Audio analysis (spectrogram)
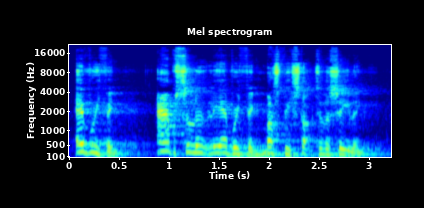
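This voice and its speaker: A high, eager monkey barking out orders in a rush of excitement as a man puts him on for a storybook reading. His voice leaps up and down and trails off into a long reverb. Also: brisk. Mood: excited bossing. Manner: excited and commanding. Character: excitable bossy male monkey leader.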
